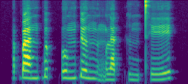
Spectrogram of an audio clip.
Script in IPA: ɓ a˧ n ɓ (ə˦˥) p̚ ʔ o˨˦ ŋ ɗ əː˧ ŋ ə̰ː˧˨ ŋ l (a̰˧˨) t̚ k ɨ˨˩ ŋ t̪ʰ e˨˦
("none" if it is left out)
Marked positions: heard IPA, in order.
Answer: ə˦˥, a˨˩

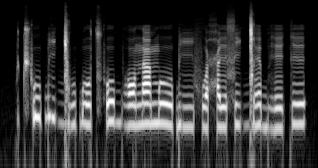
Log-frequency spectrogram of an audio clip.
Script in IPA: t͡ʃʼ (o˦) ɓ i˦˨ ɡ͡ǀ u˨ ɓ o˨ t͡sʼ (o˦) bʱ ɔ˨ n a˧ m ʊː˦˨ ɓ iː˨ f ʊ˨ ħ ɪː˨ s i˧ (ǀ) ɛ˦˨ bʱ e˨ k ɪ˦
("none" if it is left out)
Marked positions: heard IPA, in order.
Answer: u˦, o˦, ɡ͡ǀ

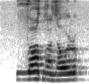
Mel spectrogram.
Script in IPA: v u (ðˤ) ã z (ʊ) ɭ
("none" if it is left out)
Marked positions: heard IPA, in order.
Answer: dˤ, ɔ

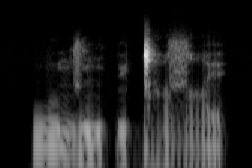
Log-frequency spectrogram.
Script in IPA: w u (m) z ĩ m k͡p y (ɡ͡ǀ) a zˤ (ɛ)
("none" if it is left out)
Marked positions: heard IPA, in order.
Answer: m, ɡ͡ǁ, ɛ

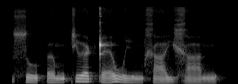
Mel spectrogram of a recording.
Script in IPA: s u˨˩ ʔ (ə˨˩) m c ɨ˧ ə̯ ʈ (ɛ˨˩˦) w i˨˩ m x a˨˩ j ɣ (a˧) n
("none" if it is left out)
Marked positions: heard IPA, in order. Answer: ə˨˩, ɛ˨˩˦, a˨˩

